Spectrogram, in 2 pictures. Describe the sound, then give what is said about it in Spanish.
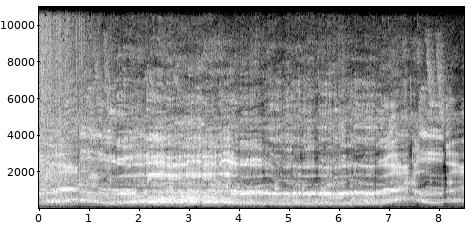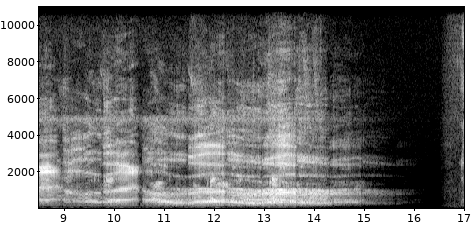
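Howler monkeys roar in a loud, sustained chorus of deep, throaty howls that surge and overlap, briefly breaking into choppier grunts midway before swelling again and fading out. No one speaks. “nuestros antiguos cuentan que cuando el monte se calla, cuando los monos aulladores dejan de cantar, algo malo está por suceder.”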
